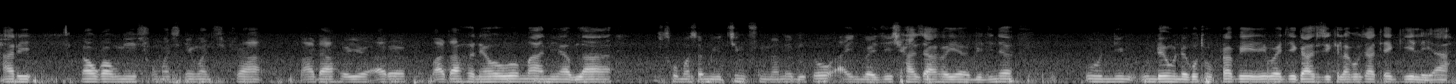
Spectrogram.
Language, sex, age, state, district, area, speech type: Bodo, male, 18-30, Assam, Chirang, rural, spontaneous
